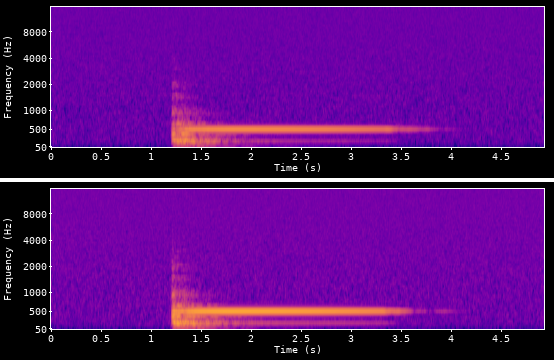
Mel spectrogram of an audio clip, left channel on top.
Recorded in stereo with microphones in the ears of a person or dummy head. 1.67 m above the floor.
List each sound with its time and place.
1.2 s a guitar: 30° right (ahead or behind), 3 m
